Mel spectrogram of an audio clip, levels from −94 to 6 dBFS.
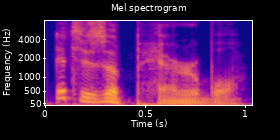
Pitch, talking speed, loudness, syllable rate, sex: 100 Hz, 230 wpm, -19 LUFS, 6.5 syllables/s, male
